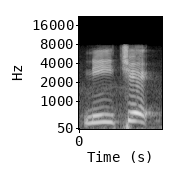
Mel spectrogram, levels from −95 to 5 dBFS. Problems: none marked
